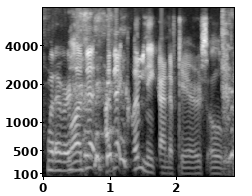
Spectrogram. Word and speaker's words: Clymene: I will say the pronunciation I'm using, I literally just Googled the Greek pronunciation because it's just a Greek name. Okay. I think it's Clemeni.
